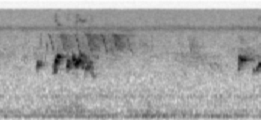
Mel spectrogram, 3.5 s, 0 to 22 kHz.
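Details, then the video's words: Red-whiskered bulbul serving as a decoy for catching wild bulbuls in Kim Bôi on 8 September 2019: a bright, chattering whistled phrase, then a shorter one at the end, over hiss and low rumble. "Bẫy chào mào Bổi Kim Bôi"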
